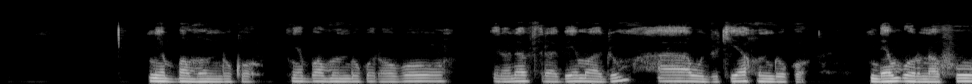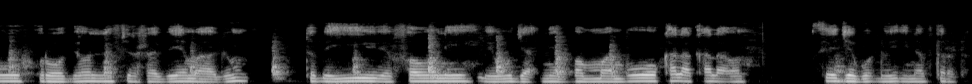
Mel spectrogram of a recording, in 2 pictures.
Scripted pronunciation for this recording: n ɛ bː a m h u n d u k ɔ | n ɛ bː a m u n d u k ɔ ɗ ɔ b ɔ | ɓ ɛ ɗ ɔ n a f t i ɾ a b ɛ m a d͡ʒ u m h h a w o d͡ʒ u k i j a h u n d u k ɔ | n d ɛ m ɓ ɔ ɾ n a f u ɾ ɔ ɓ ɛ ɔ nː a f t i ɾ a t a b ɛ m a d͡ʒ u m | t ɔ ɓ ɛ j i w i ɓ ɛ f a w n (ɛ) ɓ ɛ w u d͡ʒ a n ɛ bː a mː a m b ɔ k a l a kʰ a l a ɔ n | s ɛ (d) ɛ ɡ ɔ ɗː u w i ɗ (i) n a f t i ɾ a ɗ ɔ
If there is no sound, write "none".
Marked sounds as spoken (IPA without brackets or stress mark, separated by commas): i, d͡ʒ, i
